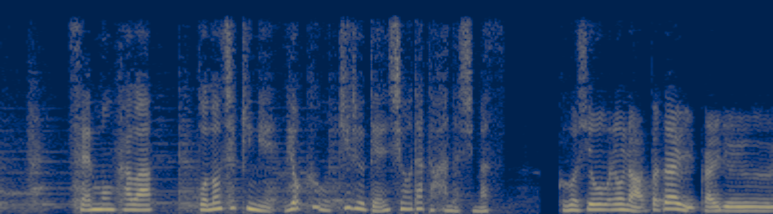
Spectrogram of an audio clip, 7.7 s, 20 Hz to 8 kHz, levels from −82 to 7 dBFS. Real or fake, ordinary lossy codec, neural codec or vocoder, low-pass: fake; none; codec, 16 kHz, 0.5 kbps, FunCodec, trained on Chinese and English, 25 frames a second; 7.2 kHz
